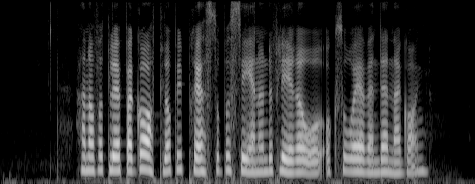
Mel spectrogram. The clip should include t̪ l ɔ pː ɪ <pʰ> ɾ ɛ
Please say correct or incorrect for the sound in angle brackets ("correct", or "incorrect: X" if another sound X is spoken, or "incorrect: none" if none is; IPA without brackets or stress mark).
correct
